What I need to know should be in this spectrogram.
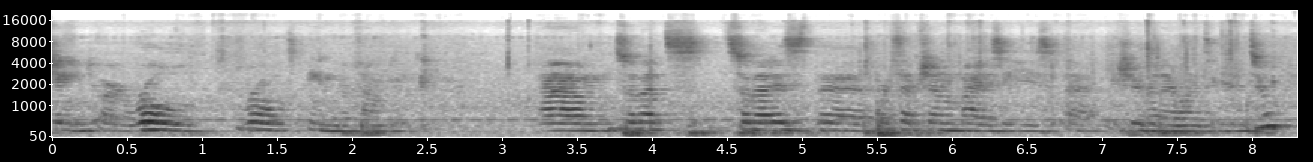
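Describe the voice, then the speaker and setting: In a room with audible echo and noticeable background noise, a woman speaks at a moderate pace in a medium pitch with lively intonation. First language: Spanish. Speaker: diplomat. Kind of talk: panel talk. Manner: soft-spoken; halting.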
